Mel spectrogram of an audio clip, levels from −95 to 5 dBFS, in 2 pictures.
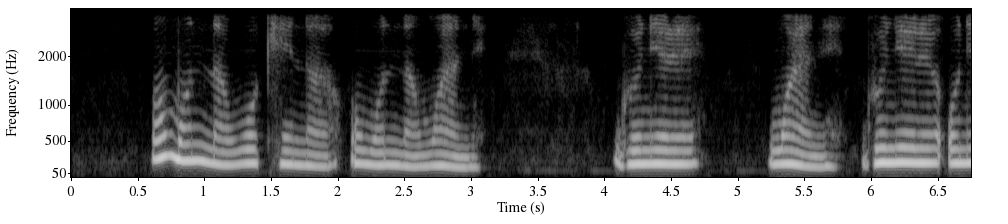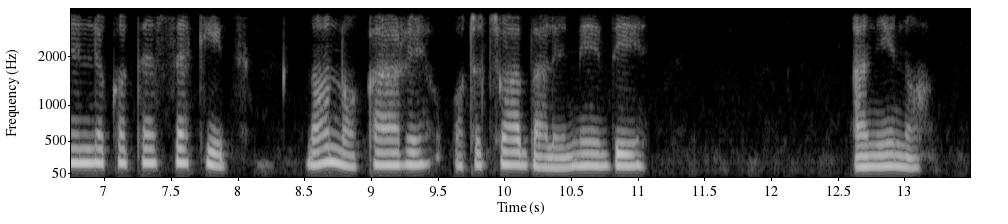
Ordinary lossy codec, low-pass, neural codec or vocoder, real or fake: none; 3.6 kHz; codec, 16 kHz, 4.8 kbps, FACodec; fake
